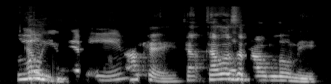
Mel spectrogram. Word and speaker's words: Lume: Yeah, so it's actually pronounced Lume. Lume.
